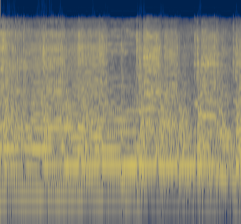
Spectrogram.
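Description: A live band playing an upbeat rock-and-roll number, with electric bass, guitar and a saxophone section.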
